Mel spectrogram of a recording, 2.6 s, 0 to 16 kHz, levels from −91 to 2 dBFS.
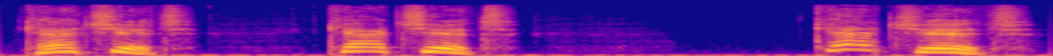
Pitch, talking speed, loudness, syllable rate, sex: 205 Hz, 135 wpm, -17 LUFS, 4.1 syllables/s, male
